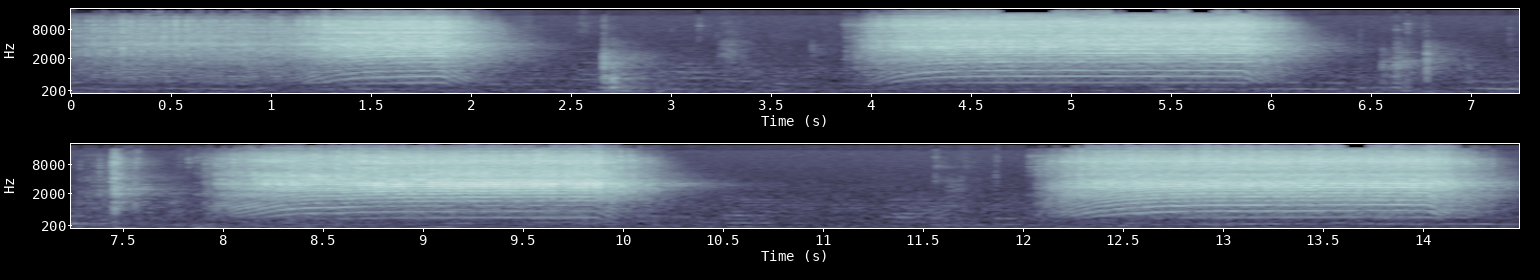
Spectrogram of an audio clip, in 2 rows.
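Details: Small geared DC motor driven by L298N driver from Arduino: four short runs of high gear whine spinning up fast to steady pitch before cutting off; normal running.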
